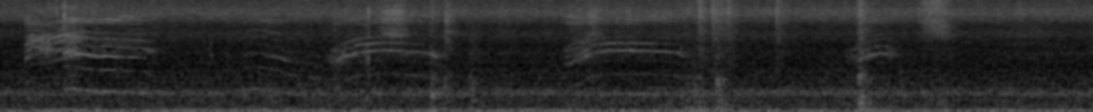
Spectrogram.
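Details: Indoor pet cats during a day's feeding, breakfast to dinner, in a six-cat home: four or five short arched meows roughly one to two seconds apart, with clicking and a constant low droning background.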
